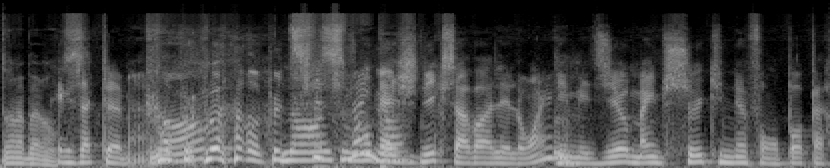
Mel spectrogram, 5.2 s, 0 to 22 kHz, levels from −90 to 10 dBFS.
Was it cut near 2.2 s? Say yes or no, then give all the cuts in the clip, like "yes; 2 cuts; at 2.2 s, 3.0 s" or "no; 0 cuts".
no; 2 cuts; at 0.9 s, 3.5 s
